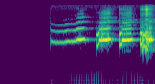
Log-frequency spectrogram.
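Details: Red junglefowl hen calling: one drawn-out, slightly rising whistled note, then three short harsh bursts in quick succession, in a quiet setting.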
